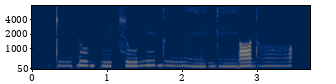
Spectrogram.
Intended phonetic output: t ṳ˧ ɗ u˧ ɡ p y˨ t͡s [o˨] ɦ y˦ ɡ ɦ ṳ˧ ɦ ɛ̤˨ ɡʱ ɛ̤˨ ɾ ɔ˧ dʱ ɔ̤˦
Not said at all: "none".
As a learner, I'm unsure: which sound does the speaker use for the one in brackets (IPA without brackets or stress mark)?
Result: u˨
